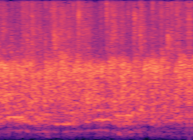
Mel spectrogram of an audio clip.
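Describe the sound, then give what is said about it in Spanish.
Applause for a commissions coordinator at a meeting: loud, dense, even clapping from many people that holds steady, with a voice faintly under it. “Que pido un aplauso para ella.”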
